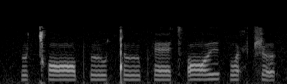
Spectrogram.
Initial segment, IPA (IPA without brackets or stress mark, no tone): ɵ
